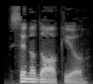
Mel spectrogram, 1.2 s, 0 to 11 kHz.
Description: senodochio [ S enod 0 k L o ]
